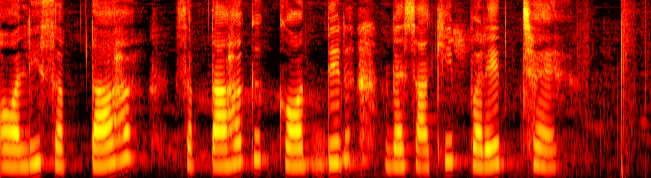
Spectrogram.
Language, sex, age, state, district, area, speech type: Maithili, female, 18-30, Bihar, Muzaffarpur, rural, read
